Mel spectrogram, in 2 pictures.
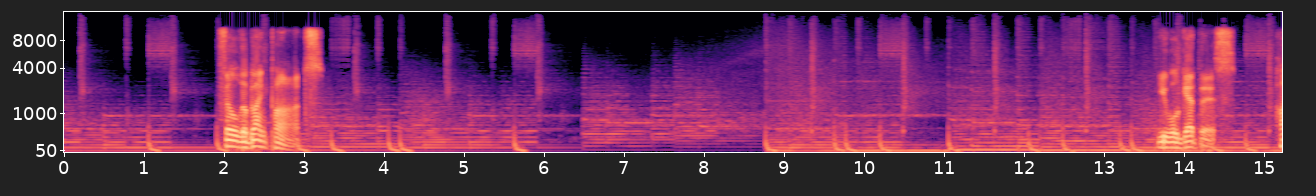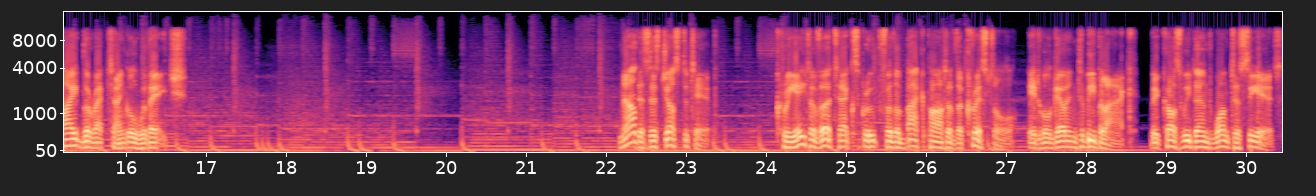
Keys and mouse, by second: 0.3 f, 0.5 click, 1.0 click, 1.1 middle click, 1.6 shift+click, 1.9 f, 2.7 shift+click, 3.1 shift+click, 3.4 f, 3.8 middle click, 4.9 click, 5.5 click, 6.7 f, 7.1 click, 8.0 middle click, 8.4 shift+click, 8.7 f, 9.0 middle click, 9.8 shift+click, 10.4 middle click, 10.9 shift+click, 11.2 f, 11.5 middle click, 11.6 Tab, 11.8 alt+a, 11.9-12.9 middle drag, 15.2 h, 17.2-17.6 middle drag, 17.9 middle click, 18.7 middle drag, 19.5 click, 20.1 h, 20.4 middle click, 20.6 alt+middle click, 20.8 alt+middle click, 22.2-22.7 middle drag, 22.7 click, 23.3 Tab, 27.8 click, 29.7-30.4 drag.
